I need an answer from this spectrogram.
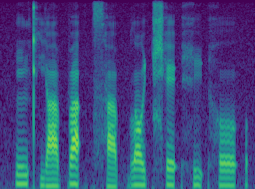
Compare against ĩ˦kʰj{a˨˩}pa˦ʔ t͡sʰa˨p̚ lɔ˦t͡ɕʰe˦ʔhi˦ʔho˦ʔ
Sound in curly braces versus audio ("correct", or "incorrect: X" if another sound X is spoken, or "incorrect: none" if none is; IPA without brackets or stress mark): incorrect: a˧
